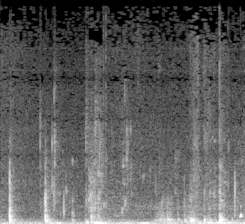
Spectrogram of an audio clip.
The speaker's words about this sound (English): I hope you guys are drinking your water today, because I am.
